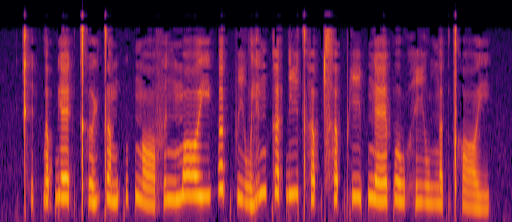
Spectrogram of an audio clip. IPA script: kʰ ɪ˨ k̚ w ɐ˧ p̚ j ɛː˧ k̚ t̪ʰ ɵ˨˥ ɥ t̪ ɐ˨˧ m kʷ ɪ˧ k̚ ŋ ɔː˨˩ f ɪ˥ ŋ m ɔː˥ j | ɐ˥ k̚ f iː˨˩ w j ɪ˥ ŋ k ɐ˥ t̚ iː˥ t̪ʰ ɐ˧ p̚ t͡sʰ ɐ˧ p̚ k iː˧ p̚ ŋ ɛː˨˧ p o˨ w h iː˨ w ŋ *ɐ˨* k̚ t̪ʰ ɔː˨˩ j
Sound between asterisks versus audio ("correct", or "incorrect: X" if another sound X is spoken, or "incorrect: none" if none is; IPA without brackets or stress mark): incorrect: ɐ˨˥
